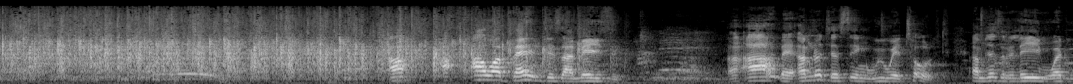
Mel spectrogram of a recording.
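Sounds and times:
audience clapping: 0:00.0 - 0:06.4
faint voices and cheers: 0:01.4 - 0:02.3
speech: 0:03.9 - 0:06.3, 0:07.3 - 0:10.7.

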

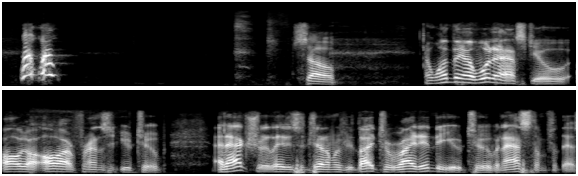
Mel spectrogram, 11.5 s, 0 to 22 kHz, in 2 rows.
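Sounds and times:
person imitating a dog barking: 0:00.2 - 0:00.6
speech: 0:03.0 - 0:03.5, 0:04.2 - 0:11.4.

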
